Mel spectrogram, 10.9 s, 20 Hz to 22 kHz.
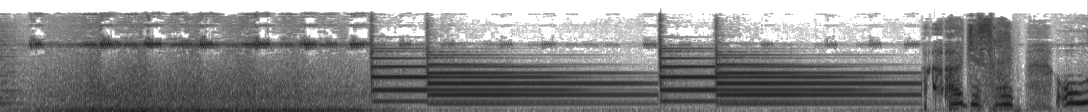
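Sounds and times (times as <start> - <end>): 
insect-like chirping: 0.2 - 4.1, 5.0 - 6.6, 8.3 - 9.4
house doorbell two-tone ding-dong chime: 3.7 - 9.3
speech: 9.9 - 10.8.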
